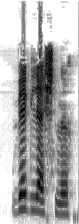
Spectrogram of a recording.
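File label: "веглясьны", Komi, female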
